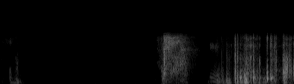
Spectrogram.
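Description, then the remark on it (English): A loud sneeze bursts out after a brief pause, with a short breathy intake before it, followed by a person starting to talk again. “Excuse me, I had to sneeze there.”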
